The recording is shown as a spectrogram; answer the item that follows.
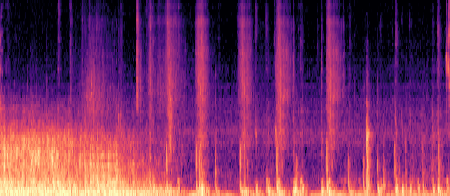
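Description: A Minecraft thunderstorm set off by a command block: a heavy thunder rumble fades over the first few seconds, then gives way to faint rain and a string of soft, irregular footstep-like taps.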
